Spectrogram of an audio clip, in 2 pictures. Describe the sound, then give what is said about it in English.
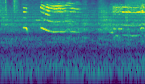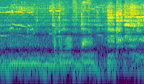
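High, sweeping whines and yips from a wolf pup ring out, then a deep, steady growl from its protective mother wolf rumbles underneath for a couple of seconds. No one speaks. “He's a wolf. And that is its incredibly protective mother.”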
